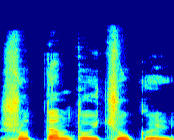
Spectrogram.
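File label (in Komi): шудтӧм туй чукыль, Komi, female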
